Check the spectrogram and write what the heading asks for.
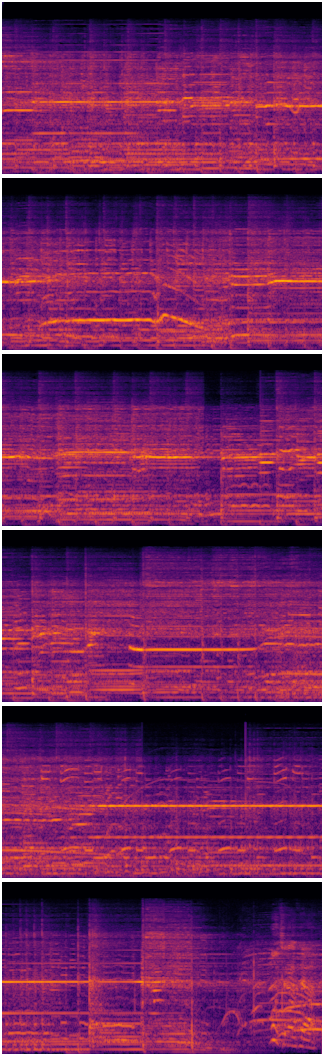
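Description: Live rock band playing: electric guitars, bass guitar and drum kit, with long held notes and a bending lead line. The music quietens near the end as the song finishes.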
